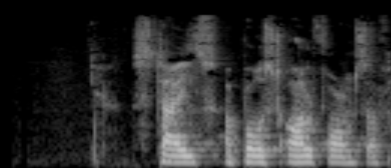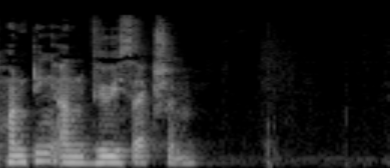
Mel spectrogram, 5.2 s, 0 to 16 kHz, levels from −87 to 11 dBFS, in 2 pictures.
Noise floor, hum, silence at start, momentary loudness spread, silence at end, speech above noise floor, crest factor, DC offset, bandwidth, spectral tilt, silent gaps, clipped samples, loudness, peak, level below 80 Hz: -65 dBFS; none; 0.6 s; 12 LU; 1.3 s; 45 dB; 22 dB; under 0.1%; 11.5 kHz; -5.5 dB/octave; none; under 0.1%; -21 LUFS; 0 dBFS; -66 dBFS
